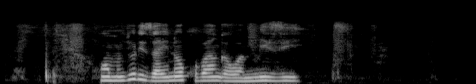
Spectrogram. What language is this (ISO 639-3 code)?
lug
